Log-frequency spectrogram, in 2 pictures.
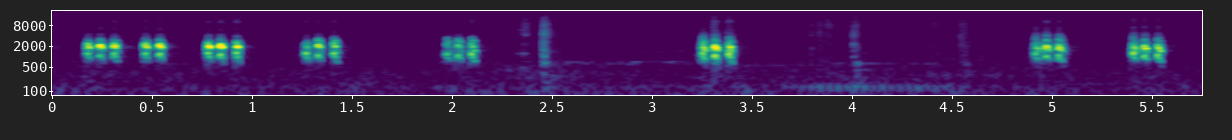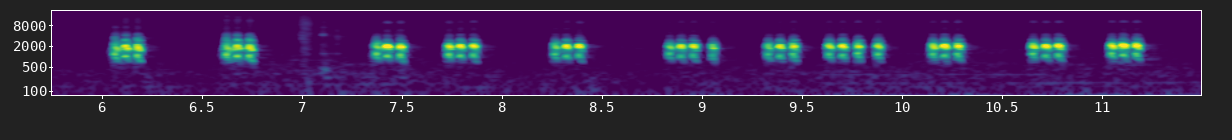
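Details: Female sooty-headed bulbul calling a male, intended to lure birds. Long run of harsh chattering bursts, with a short pause near the middle before the rapid chatter resumes.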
